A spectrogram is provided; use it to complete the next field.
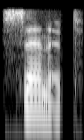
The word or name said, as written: senate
